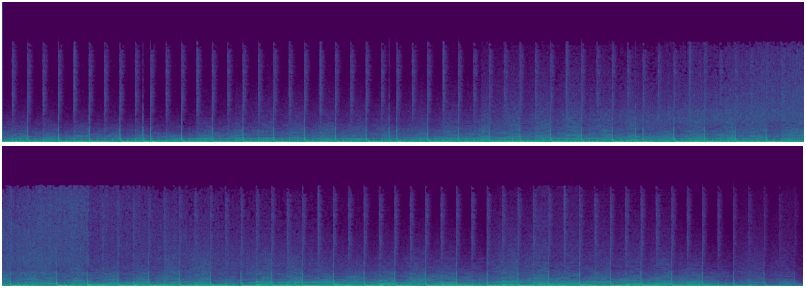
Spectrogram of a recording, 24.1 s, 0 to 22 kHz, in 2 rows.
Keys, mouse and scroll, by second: 0.0 middle click, 0.2 scroll up 1, 0.2 click, 0.7 middle click, 0.8 scroll down 2, 0.9 middle click, 1.0 scroll up 1, 1.1 shift+middle click, 1.8 shift+click, 1.9 middle click, 2.7 middle click, 2.7 scroll up 1, 2.8 shift+click, 3.4-4.7 typing, 3.5 click, 4.0 click, 4.2 middle click, 4.4 shift+click, 4.8 click, 5.5 click, 5.5 middle click, 6.2 f, 6.2 click, 6.5 shift+middle click, 6.7 scroll down 1, 6.7 shift+middle click, 6.8 scroll up 1, 6.9 click, 7.2 shift+click, 7.4 shift+click, 7.5 scroll down 1, 7.5 middle click, 7.8 scroll up 1, 7.8 middle click, 8.0 f, 8.1 click, 8.3 click, 8.6 shift+click, 9.3 click, 9.6 shift+c, 9.6 click, 10.1 scroll down 1, 10.2 middle click, 10.3 scroll up 1, 10.3 click, 10.5 scroll down 1, 10.5 middle click, 10.8 scroll up 1, 10.9 i, 11.1 click, 11.9 shift+click, 12.1 shift+click, 12.5 click, 13.0 scroll down 1, 13.2 shift+middle click, 13.3 z, 13.5 middle click, 13.6 z, 13.8 scroll down 1, 13.8 middle click, 14.0 middle click, 14.5 scroll up 1, 14.7 click, 15.2-15.9 scroll up 2, 15.2 shift+middle click, 15.9 f, 16.1 click, 16.6 shift+click, 16.7 click, 17.1 click, 17.2 shift+c, 17.2 click, 17.6 i, 17.6 shift+click, 17.9 scroll down 1, 18.0 middle click, 18.6 shift+click, 18.7 middle click, 18.8 scroll up 1, 19.0 shift+click, 19.6 click, 19.7 shift+click, 19.9 middle click, 20.1 shift+c, 20.1 click, 20.5 middle click, 20.8 click, 21.0 middle click, 21.1 scroll down 1, 21.1 shift+middle click, 21.2 scroll up 1, 21.3 middle click, 21.3 f, 21.6 f, 21.6 click, 21.8 ctrl+z, 21.8 i, 21.9 click, 22.1 click, 22.4 click, 22.6 click, 22.8-23.3 drag, 23.4-24.0 drag.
